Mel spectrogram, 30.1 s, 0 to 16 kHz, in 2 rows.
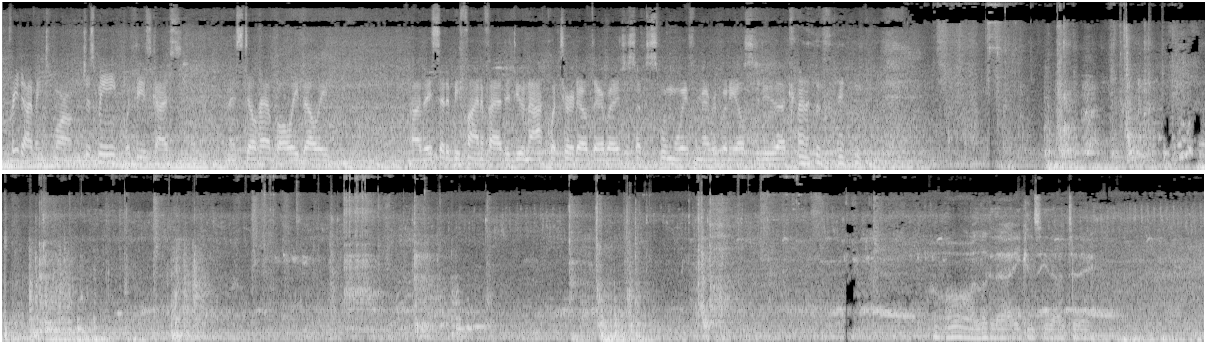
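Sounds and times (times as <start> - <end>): knocks and thumps: 13.0 - 21.3, 22.2 - 25.4.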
